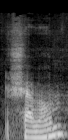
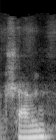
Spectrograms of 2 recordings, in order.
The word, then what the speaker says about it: Charon: I run 4 Black Sage Sharon, or Charon, however you like to pronounce it, maybe even Karen.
